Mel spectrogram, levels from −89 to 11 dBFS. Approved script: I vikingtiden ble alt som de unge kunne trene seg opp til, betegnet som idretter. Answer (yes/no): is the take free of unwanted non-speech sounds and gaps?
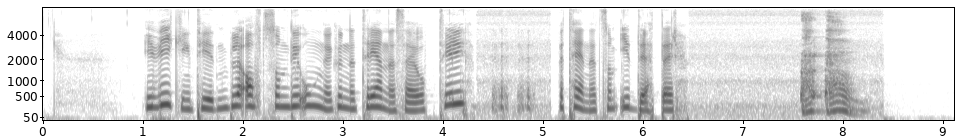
no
